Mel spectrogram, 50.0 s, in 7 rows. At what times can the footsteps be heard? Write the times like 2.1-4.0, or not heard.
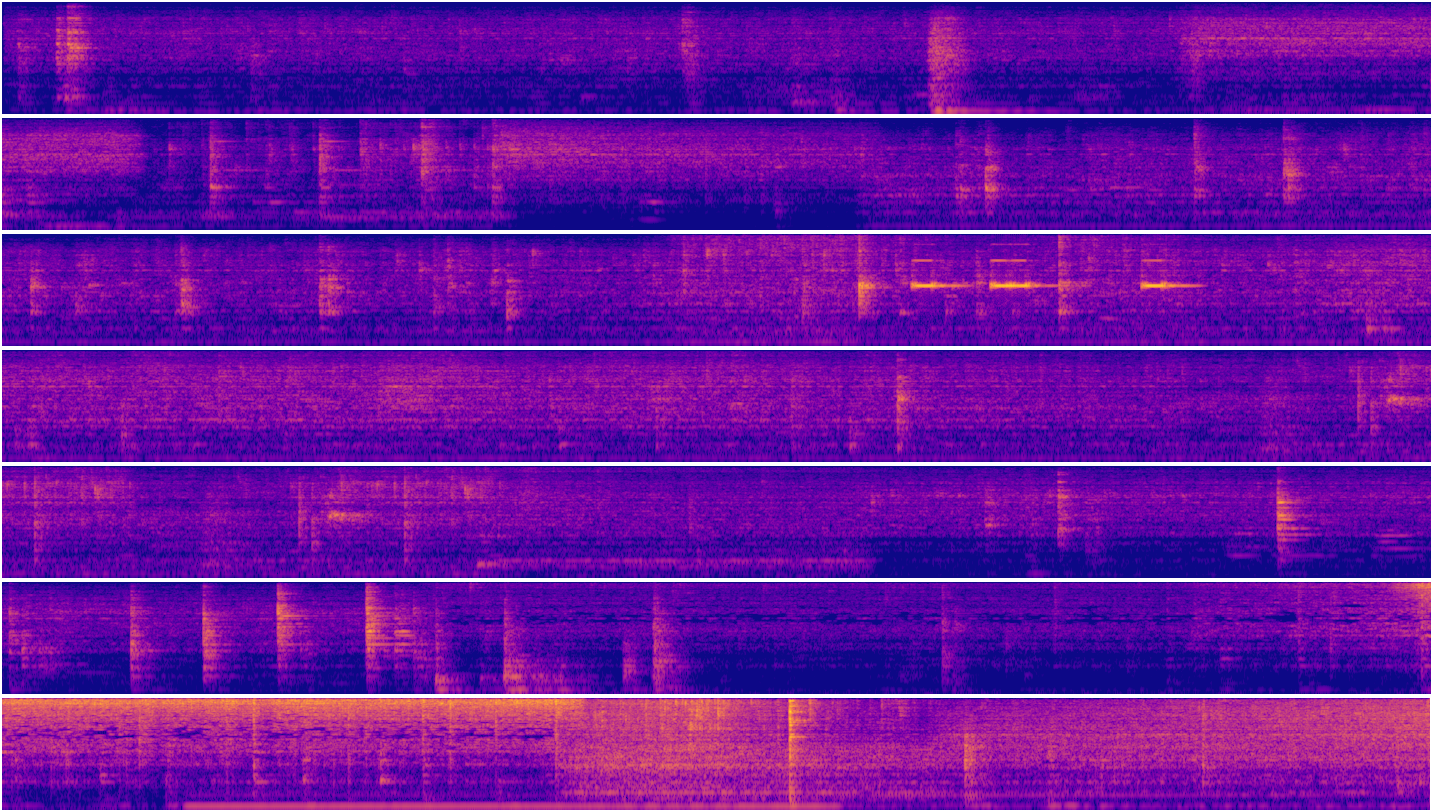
not heard.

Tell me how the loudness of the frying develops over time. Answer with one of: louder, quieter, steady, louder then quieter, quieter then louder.
louder.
